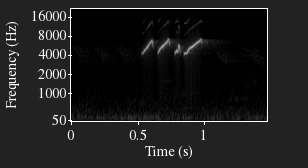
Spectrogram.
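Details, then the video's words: Brief snowy-browed flycatcher phrase used to lure other birds: four rapid, very high, thin whistled notes slurring upward in under half a second, over faint low background hum. "suara mantenan gacor untuk pancingan mantenan bahan"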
